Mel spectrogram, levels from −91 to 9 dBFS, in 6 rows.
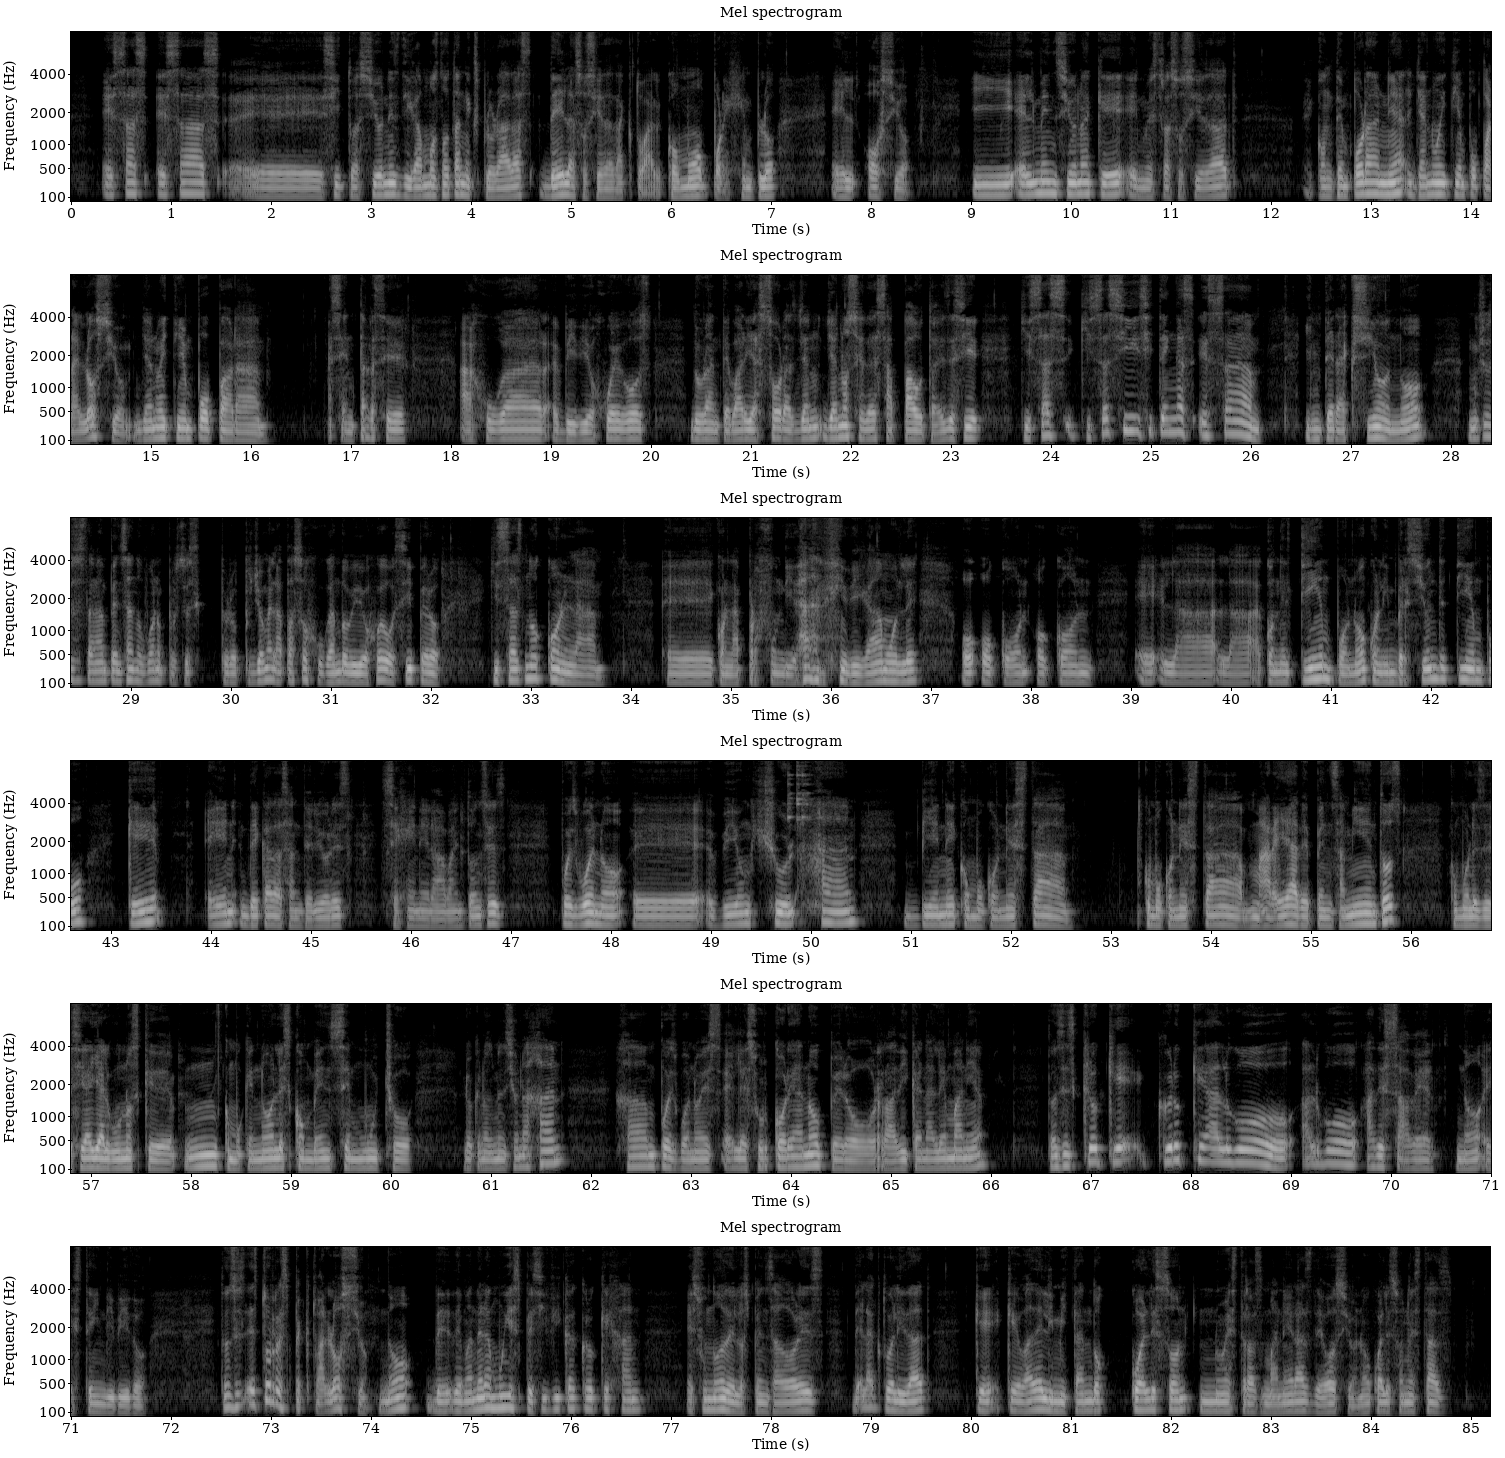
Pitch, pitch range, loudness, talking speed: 120 Hz, 110-135 Hz, -32 LUFS, 140 wpm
